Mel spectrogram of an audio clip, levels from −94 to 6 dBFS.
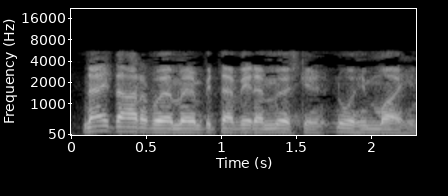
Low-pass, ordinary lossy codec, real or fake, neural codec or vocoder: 5.4 kHz; none; real; none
